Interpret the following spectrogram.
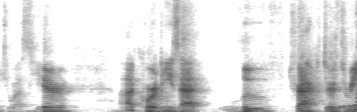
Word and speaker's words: luvtractor3: I say it like that so people know how to spell it, even though it probably doesn't help with the spelling.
